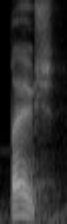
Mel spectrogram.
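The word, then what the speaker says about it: boosh: it or it'll activate well spell it for one of them is b-o-o-s-h bosh doesn't feel good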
